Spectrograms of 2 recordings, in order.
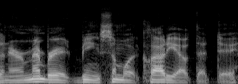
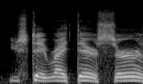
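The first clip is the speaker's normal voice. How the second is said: snarling cop; 9 semitones higher, slower than usual. Retold or imitated. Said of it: "the cop snarled".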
